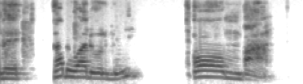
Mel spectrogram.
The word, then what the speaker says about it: omba: so us is so imba, enda, then the third word will be omba. Omba. It's O, not U.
